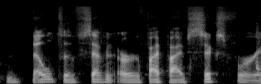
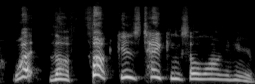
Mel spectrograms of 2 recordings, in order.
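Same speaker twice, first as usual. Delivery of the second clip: higher barked demand from a busted door; mock barging yell; 14 semitones higher, 3 dB louder than usual. Imagined team leader yelling as he kicks the door in. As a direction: bust in hollering at them.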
